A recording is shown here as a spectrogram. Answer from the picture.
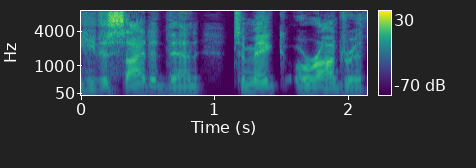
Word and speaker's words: Eärendil: the son of Eärendil, another name that we probably mispronounced in the early Season 1 episodes as Orodreth, but it is Eärendil.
